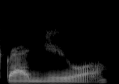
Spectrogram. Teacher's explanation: the d with a d becomes a j, so gradual becomes gradual with a j sound there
